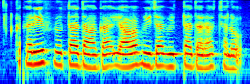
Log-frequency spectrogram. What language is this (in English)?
Kannada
